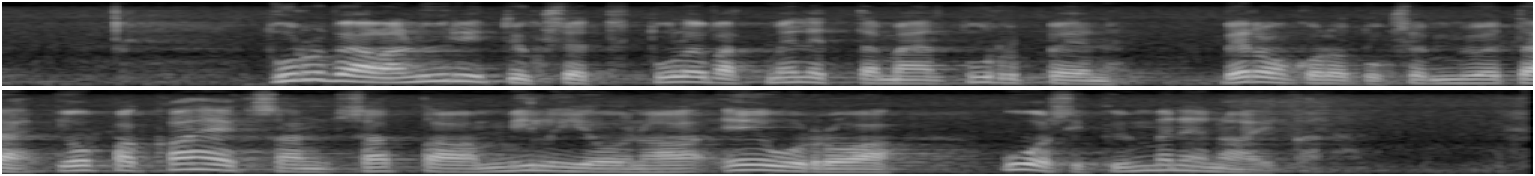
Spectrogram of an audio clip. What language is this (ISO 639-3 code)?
fin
